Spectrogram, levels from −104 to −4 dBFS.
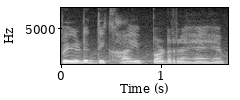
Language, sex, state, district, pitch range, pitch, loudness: Hindi, female, Uttar Pradesh, Shamli, 195-210 Hz, 200 Hz, -16 LUFS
